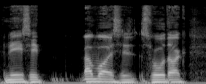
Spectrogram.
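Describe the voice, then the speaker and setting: A man's voice: on the low side, flat delivery, darkish tone, clean tone, no echo. A man co-hosting a morning radio show in a studio, joking in casual banter and laughing easily. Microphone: studio microphone.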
